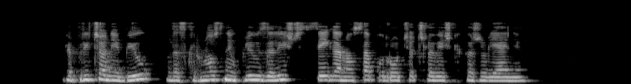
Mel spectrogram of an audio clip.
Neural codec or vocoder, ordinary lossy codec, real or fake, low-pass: none; none; real; 7.2 kHz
